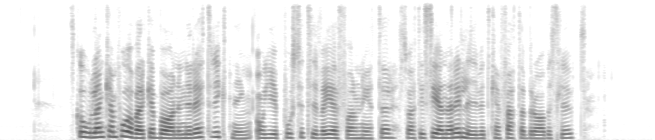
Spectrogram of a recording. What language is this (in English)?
Swedish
